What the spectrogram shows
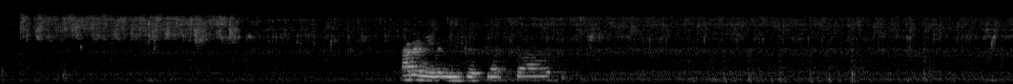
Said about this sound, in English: Now when we add our little bit of warm water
